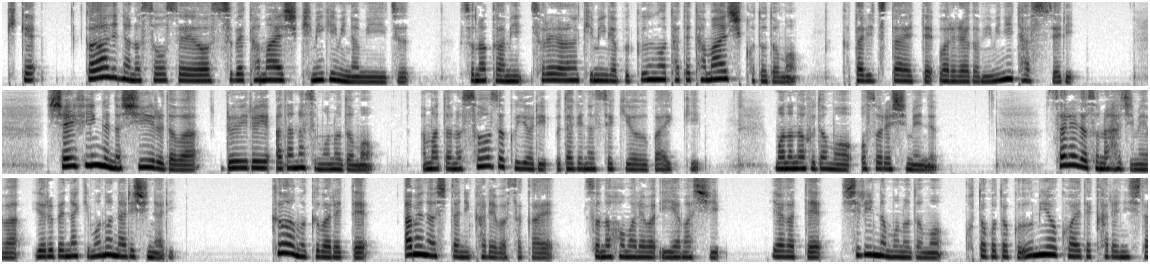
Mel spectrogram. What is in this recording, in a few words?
japanese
